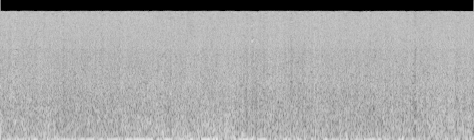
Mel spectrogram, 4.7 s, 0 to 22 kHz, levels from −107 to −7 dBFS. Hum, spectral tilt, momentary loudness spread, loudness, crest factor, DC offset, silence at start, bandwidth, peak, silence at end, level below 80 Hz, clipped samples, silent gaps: none; 0 dB/octave; 0 LU; -10 LUFS; 14 dB; 2%; 0 s; 16.5 kHz; 0 dBFS; 0 s; -36 dBFS; under 0.1%; none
